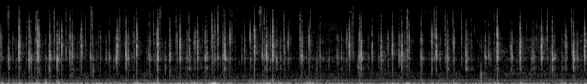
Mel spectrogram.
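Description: Buttons on a black, hollow, handheld plastic game controller are pressed rapidly with thumbs and fingertips. The result is a fast, dense stream of short, bright plastic clicks with no ring, over a steady low hum.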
